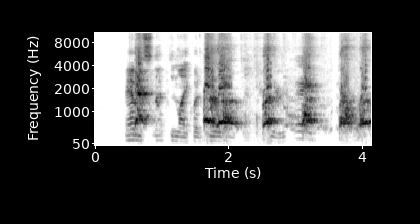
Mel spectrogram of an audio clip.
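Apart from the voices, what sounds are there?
dog barking in the background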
